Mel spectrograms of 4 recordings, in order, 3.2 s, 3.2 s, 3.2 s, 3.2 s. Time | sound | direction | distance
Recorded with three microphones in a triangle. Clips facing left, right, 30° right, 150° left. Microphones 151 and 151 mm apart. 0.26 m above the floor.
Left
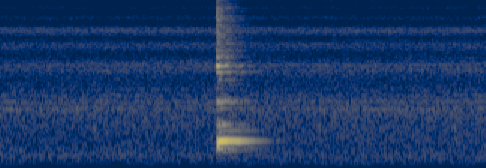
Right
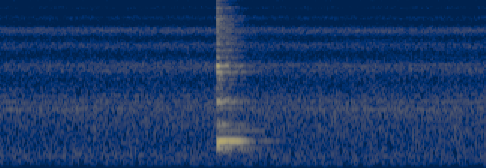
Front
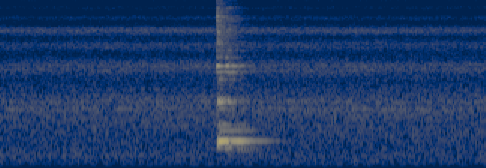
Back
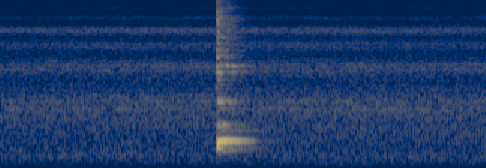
1.4 | a cowbell | 165° left | 2.5 m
